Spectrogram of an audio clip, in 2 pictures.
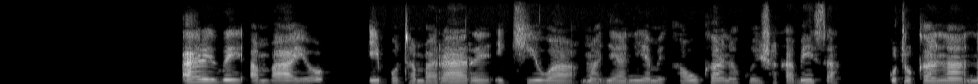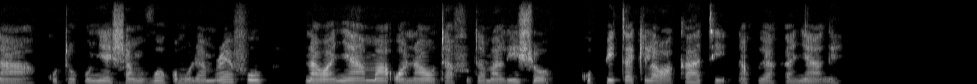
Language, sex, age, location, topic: Swahili, female, 18-24, Dar es Salaam, agriculture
